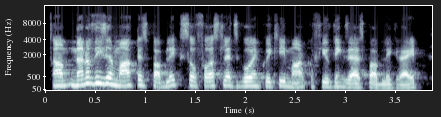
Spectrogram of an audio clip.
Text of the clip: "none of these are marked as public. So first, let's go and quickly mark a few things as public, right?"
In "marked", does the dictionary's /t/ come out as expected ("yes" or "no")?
yes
